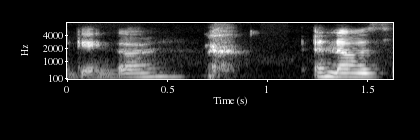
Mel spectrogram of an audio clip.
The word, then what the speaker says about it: Gengar: think of anybody else I say Gengar I said that for a while and I didn't actually realize I was saying it wrong until Vince is like Oh you mean Gengar and I was like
